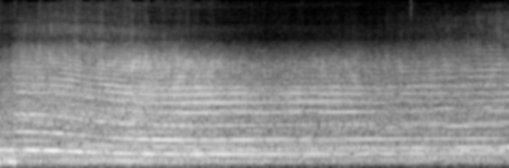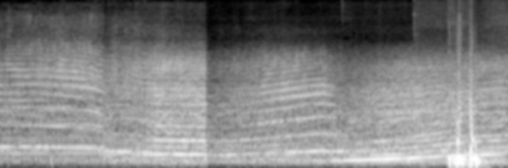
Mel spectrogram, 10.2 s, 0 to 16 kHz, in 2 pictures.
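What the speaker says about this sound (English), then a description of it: "These cars are super loud and super gorgeous to listen to. 5-cylinder magic." Loud, high-revving five-cylinder race car engines roar past one after another, pitch sweeping as each passes, ending with a sharp clatter.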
